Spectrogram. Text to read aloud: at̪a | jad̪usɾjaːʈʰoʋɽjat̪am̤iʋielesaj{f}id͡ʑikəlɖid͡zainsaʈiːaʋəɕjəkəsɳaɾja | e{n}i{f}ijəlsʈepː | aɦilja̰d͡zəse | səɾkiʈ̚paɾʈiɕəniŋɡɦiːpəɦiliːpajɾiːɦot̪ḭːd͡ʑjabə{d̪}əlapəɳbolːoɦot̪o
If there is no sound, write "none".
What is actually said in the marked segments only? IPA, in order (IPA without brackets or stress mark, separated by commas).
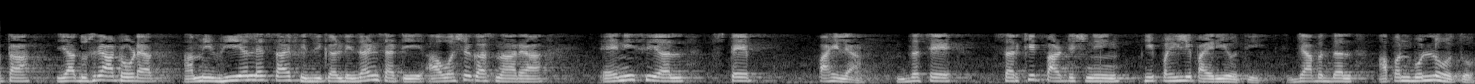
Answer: f, n, s, d̪ː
